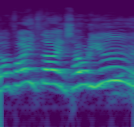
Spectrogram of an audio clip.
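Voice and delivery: high, loud mock Scottish accent from a Japanese man. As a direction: parrot a thick Scottish accent back at him. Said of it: "You love to mimic the Scottish accent".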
